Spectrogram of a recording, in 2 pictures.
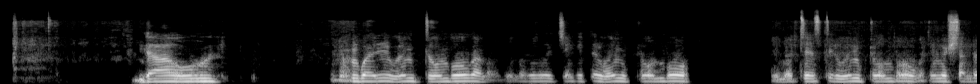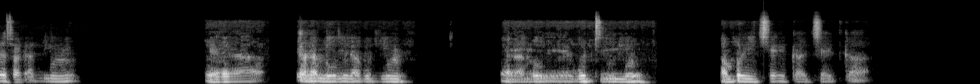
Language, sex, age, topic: Ndau, male, 36-49, health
